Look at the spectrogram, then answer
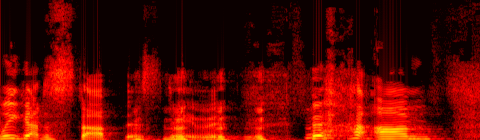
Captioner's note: laughter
